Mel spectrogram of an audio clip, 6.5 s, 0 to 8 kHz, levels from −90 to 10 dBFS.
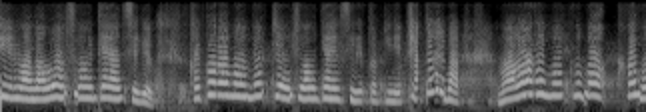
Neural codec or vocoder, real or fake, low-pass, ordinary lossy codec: codec, 16 kHz, 0.5 kbps, FreqCodec, smaller model; fake; 7.2 kHz; none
